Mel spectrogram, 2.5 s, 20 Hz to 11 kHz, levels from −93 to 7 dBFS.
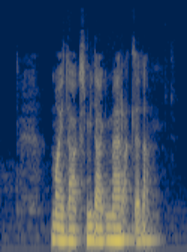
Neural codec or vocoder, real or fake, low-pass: none; real; 9.9 kHz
